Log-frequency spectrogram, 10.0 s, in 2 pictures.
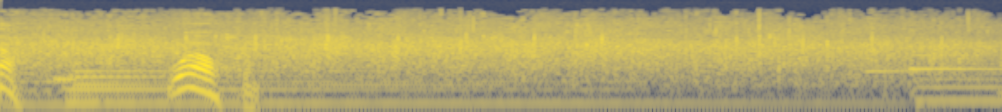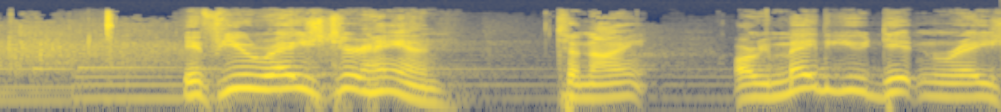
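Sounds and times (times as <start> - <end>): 
speech: 0.0 - 1.4, 5.9 - 10.0
audience hand clapping applause: 0.0 - 6.9.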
